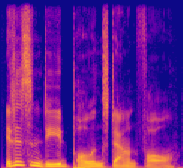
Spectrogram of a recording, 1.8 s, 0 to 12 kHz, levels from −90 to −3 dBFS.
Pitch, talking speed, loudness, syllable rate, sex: 125 Hz, 165 wpm, -16 LUFS, 4.7 syllables/s, male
